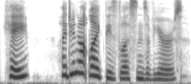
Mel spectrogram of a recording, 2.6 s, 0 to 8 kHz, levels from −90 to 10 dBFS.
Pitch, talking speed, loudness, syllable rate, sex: 255 Hz, 210 wpm, -19 LUFS, 5.6 syllables/s, female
